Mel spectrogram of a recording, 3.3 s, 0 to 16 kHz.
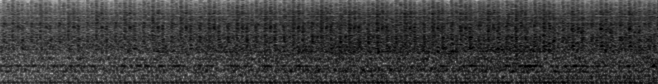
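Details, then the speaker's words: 1947 Chevrolet 3100 pickup, original 216 six with 12-volt upgrade and new alternator, idling: smooth, even idle with light quick lifter tick over a low steady rumble, no knocks or misses; nice, healthy original engine. "Nice, healthy sounding original engine."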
